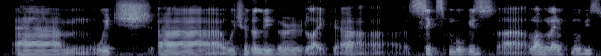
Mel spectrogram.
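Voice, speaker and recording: The speaker talks at a moderate pace with an Italian accent. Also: man. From Italy. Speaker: video game lighting artist. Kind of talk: interview. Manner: halting, many fillers.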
